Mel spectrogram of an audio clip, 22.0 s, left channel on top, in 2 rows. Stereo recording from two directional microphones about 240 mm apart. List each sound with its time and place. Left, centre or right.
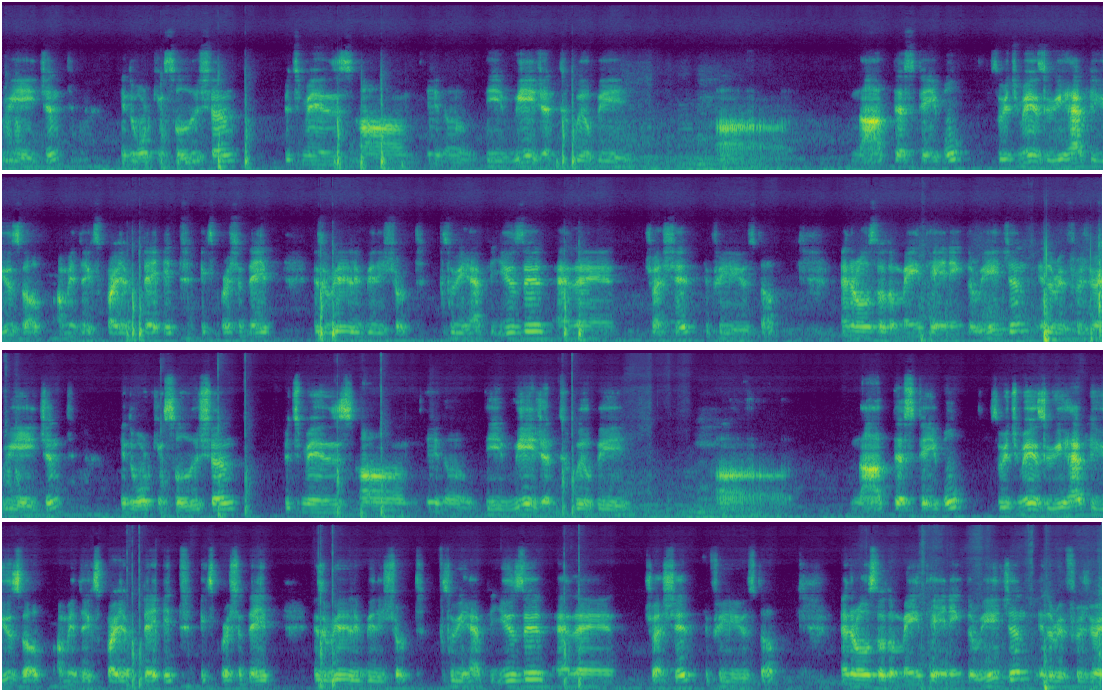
0.0 s a sound: right
1.2 s speech: right
4.9 s speech: right
8.5 s speech: right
